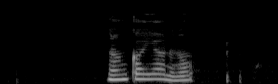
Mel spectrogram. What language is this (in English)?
Japanese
